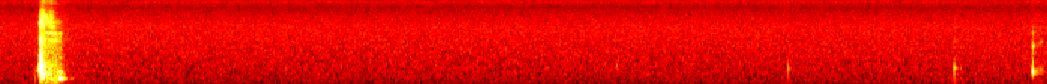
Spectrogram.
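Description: One loud, explosive burst of air followed by silence and a few faint clicks; a sneeze.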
